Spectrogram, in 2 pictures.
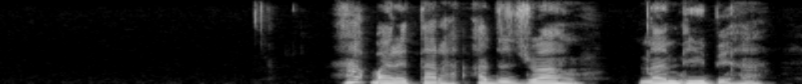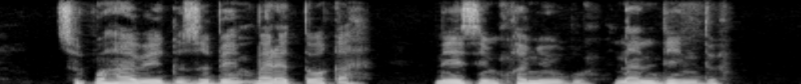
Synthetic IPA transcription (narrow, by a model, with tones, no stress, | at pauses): ha˦k͡pa˨ɾɪ˨ta˨ɾa˨ʔa˦d͡ʒʊ˨d͡ʒʊ˦a˦ɦʊ˨ | na˨n̩˦di˦be˨ɦa˦ | su˦pʊ˦ɦa˦we˨˦do˨zo˦be˦ŋ͡m̩˦k͡pe˦ɾɪ˦tʊ˦ka˨ | ne˦zi˦ŋ̩˦kʷa˦ɲu˦˨ɡʷu˨na˨n̩˦dɪ˦n̩˦du˦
